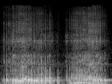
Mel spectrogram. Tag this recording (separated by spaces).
plastic ecology waste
